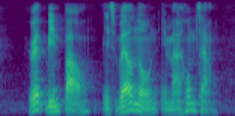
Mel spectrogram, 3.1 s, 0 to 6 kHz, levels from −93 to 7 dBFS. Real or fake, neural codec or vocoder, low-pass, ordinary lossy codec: real; none; 5.4 kHz; none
